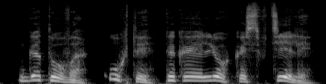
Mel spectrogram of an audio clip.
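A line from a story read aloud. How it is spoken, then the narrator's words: Sharp cry. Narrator (Russian): вскрикнула Ксения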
